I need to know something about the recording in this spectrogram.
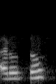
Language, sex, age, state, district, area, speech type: Maithili, female, 18-30, Bihar, Purnia, rural, conversation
